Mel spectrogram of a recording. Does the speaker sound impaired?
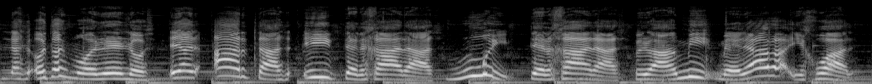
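Yes: Down syndrome; intellectual disability.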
